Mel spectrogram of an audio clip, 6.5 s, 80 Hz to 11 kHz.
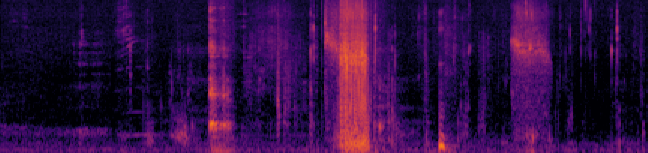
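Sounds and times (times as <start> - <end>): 
person slurping red wine while tasting: 3.3 - 4.0.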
